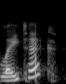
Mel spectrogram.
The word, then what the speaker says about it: LaTeX: So Overleaf is a software that you use, but the format is called LaTeX, but it's spelled latex.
